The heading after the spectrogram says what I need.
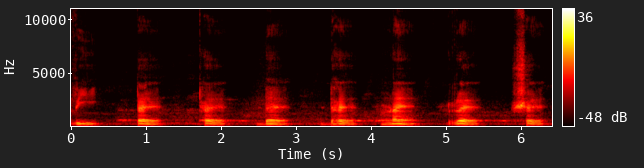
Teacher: तीसरा उच्चारण स्थान आता है मूर्धा जिसके अंतर्गत ऋ ट ठ ड ढ ण र श वर्ण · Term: मूर्धन्य वर्ण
